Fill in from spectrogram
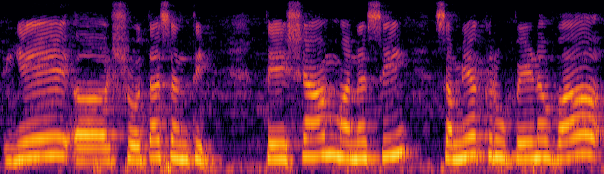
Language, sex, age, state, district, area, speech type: Sanskrit, female, 45-60, Maharashtra, Nagpur, urban, spontaneous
